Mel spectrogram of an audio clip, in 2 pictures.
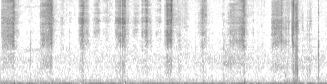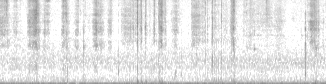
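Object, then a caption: Solid hinoki cypress carving pared by a small knife. A small knife scrapes and pares the rounded knob end of a solid hinoki cypress carving held in the fingers, shaping the foot of a Buddhist statue's pedestal. The strokes come as a quick series of short, dry, bright scrapes with no ring over a faint low hum.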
